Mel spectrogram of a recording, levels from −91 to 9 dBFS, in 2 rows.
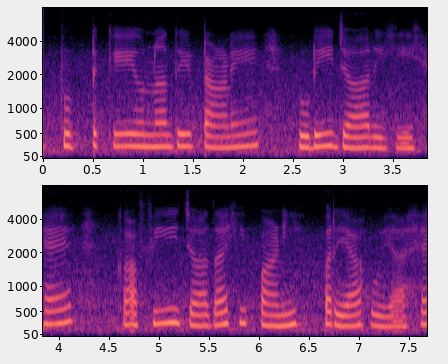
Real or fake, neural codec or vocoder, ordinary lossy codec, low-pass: real; none; none; 7.2 kHz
